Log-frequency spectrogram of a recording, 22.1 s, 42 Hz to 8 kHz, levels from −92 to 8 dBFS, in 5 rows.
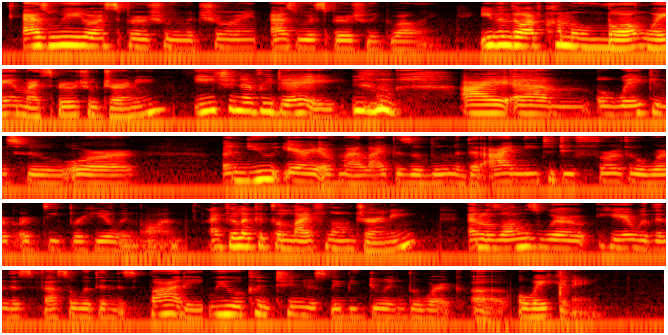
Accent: American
